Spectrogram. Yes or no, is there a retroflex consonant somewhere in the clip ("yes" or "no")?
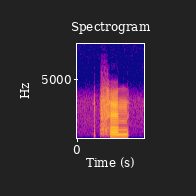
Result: no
